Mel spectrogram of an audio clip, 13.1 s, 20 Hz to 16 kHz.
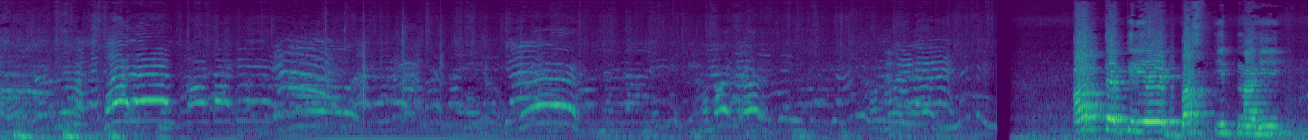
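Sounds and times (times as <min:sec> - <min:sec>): children shouting: 0:00.0 - 0:10.0
man speaking: 0:10.7 - 0:13.0.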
